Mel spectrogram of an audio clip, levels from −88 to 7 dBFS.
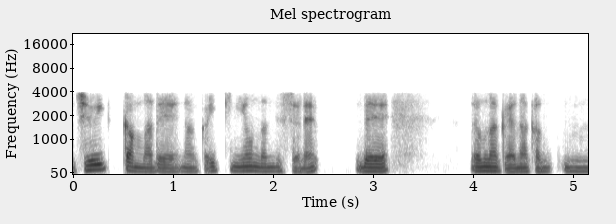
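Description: A speech recording carries G.729 codec damage from start to finish. The damage is plainly audible. Nothing reaches above about 3.9 kHz, so the sound is dull and boxy. The codec rebuilds each short frame from a vocal tract model, a pitch predictor and a few pulses. That leaves the voice rough and slightly synthetic. The quality fits the G.729A variant at 8 kbit/s, a common narrowband VoIP setting.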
